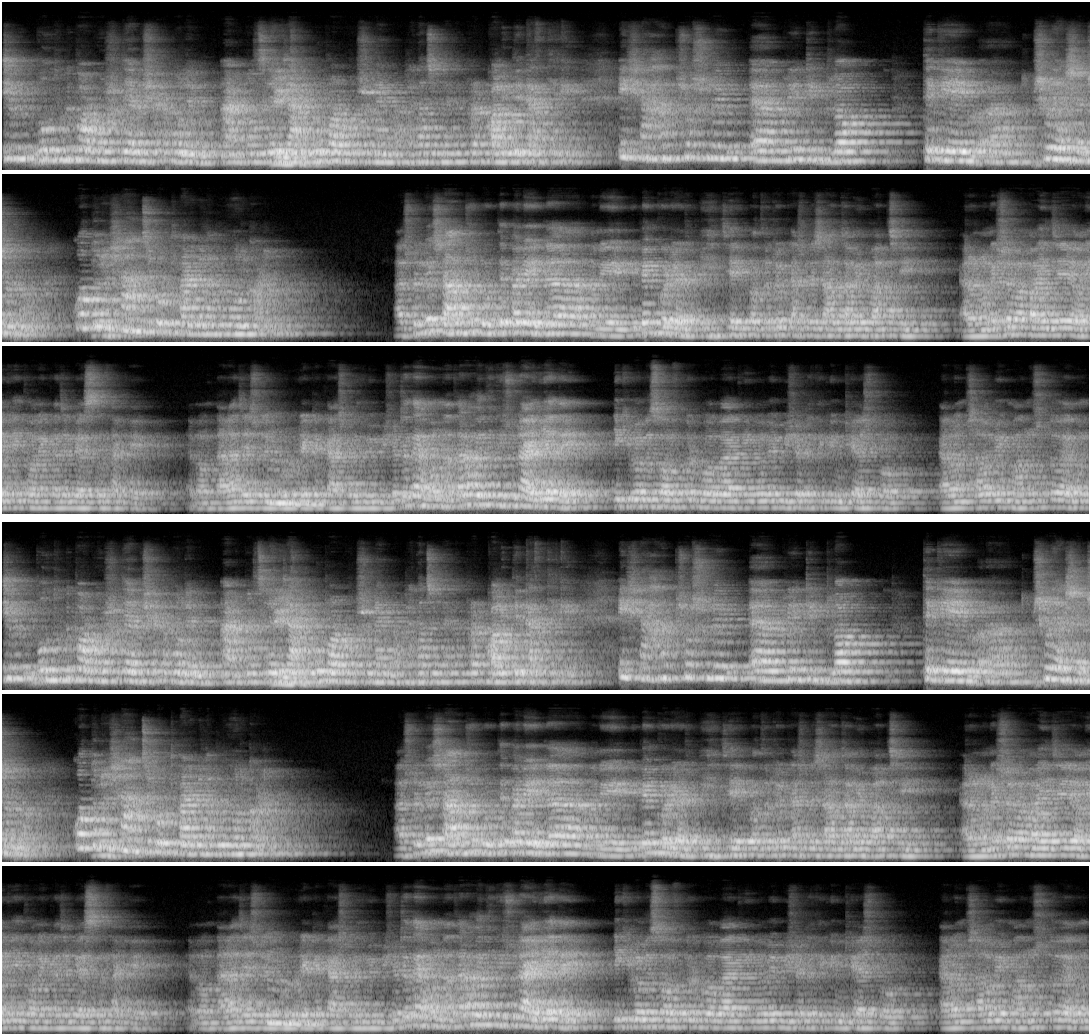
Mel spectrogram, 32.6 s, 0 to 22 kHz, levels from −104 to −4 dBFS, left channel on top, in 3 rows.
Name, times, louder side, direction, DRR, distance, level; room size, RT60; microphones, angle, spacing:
voice 1, 0.0-8.5 9.2-11.1 11.6-13.7 24.4-24.8, equal, 10° right, -11 dB, 0.9 m, -22 dB
voice 2, 2.7-3.0 11.8-12.0 14.8-20.0 20.4-23.1 23.6-27.5 27.9-30.7 31.1-32.6, left 1 dB, 10° left, -11 dB, 1.0 m, -22 dB
2.5 x 2.5 x 2.4 m, 1.3 s
head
